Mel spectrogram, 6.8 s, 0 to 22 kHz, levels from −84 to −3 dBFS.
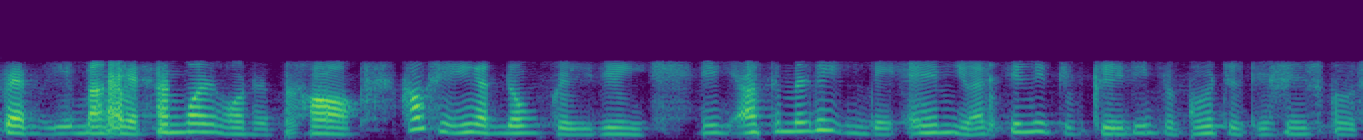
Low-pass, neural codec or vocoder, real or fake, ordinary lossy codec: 3.6 kHz; codec, 16 kHz in and 24 kHz out, 0.6 kbps, FireRedTTS-2 codec; fake; none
